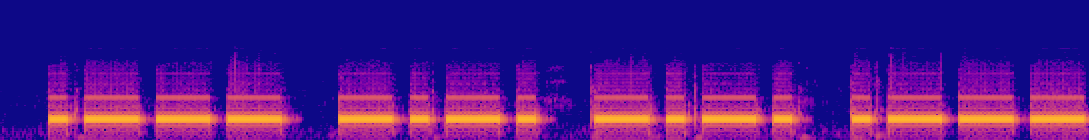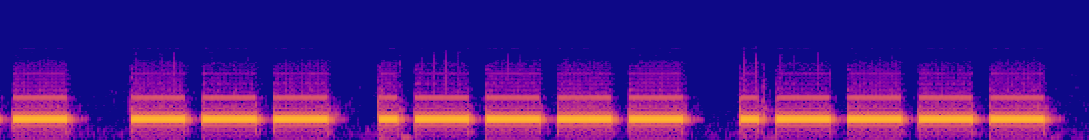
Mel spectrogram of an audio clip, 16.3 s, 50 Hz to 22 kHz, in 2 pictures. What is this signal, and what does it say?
Morse code, heard as a keyed tone, about 9 wpm, 650 Hz. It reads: JCC 1O11
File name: jh8cbh / 2022cw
